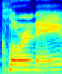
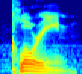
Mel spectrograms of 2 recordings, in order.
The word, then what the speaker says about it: chlorine: The worst thing probably about being here is that by now you have no idea if it's actually pronounced chlorin or chlorine. Chlorine. We Americans say chlorine.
